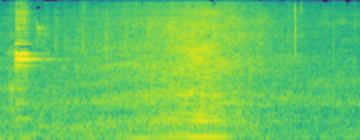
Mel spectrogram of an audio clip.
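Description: A motor vehicle passing close by, its sound swelling to a peak a little past the middle and then fading away.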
